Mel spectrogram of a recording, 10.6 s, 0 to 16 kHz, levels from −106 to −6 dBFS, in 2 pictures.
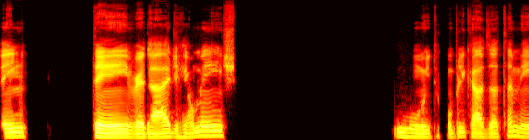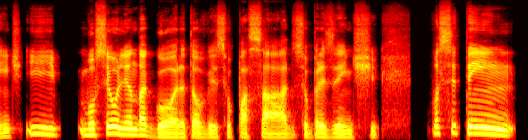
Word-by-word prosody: Tem 110 +2 +1 0.6
tem, 95 -1 +6
verdade, 95 +2 +2
realmente. 120 +7 -2 1.6
Muito 95 -4 -4
complicado, 105 -4 -3
exatamente 105 +1 -5
E. 165 -3 -2 0.2
você 150 +4 +1
olhando 155 -4 +4
agora, 95 -6 +1
talvez, 95 -1 -2
seu - - -7
passado 90 -1 -1
seu 100 - -6
presente 95 -1 -2 0.6
você 180 +2 -2
tem 170 -5 +5
100 Hz, 100 wpm, -24 LUFS, 95-145 Hz, 1.6 s, tem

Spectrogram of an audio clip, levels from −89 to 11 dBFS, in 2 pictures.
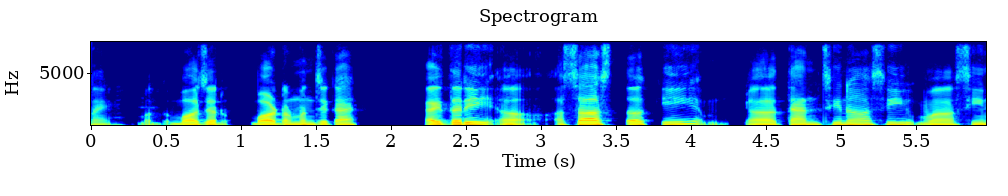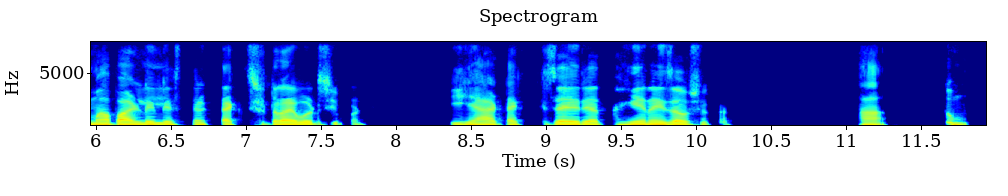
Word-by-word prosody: नाही." 90 0 -6 0.2
मग - - -11
बॉज़र 115 +4 +2 0.2
बॉर्डर 115 +3 +4
म्हणजे 135 +2 0
काय? 150 +2 +1 0.5
काहीतरी 170 +8 +5
अ, 120 -4 0 0.2
असं 180 +9 +5
असतं, 150 -3 0
की 205 +5 0 0.4
अ, 120 0 +3
त्यांची 145 +5 0
ना, 190 +1 +2
अशी 185 +1 -1
म 120 -1 +1
सीमा 140 +5 0
पाडलेली 145 -1 +3
असते 140 +6 -4
टॅक्सी 130 +3 -4
ड्रायव्हरची 120 -5 +1
पण, - - -13 0.6
की 145 - -4
ह्या 125 +2 +2
टॅक्सीच्या 145 +2 -2
ऐरियात 150 -1 -1
हे 140 +2 +2
नाही 140 -1 +3
जाऊ 115 -3 +3
शकत. 105 -2 -12 0.9
हां, 115 -2 +1 0.4
तुम 165 -1 -3
140 Hz, 160 wpm, -24 LUFS, 120-155 Hz, 0.9 s, काहीतरी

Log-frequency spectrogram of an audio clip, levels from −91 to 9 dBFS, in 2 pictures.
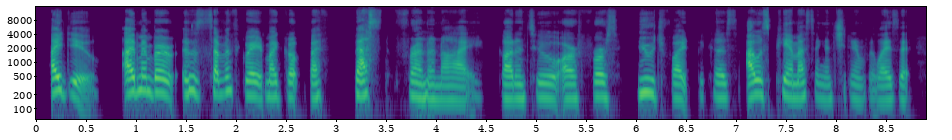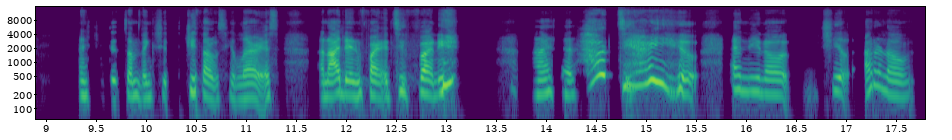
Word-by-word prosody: I 230 +2 +8
do. 430 - -4 0.2
I 215 +2 +7
'member 230 -5 +2
it 205 - -1
was 230 -5 -3
7th 230 +4 -2
grade, 190 -4 +1
my 180 -1 -1
girl 180 +1 -3
my 170 - 0
f 190 - -12 0.3
best 195 +1 +1
friend 180 -3 -3
and 160 -1 -7
I 155 +3 -6 0.2
got 165 -1 +1
into 170 0 -5
our 165 0 -1
first 180 0 -4 0.2
huge 220 -3 -2
fight 170 -2 -4
because 180 -2 -8
I - - +5
was 205 -1 -1
PMS-ing, 175 -3 -4
and 160 +1 -14
she - - -13
didn't 160 -3 -13
realize 155 +1 -6
it. - - -7 0.6
And 195 -1 -3
she - - -42
did 405 -1 -4
something 185 -2 -2
sh - - -15 0.2
she 225 - 0
thought 190 -6 +1
was 155 +2 -10
hilarious, 170 +1 -1 0.4
and 185 0 +2
I 185 - +10
didn't 195 -1 +2
find 195 -3 +5
it 185 - -5
too 240 -1 -2
funny. 225 - +6 0.8
I 205 +3 -1
said, 200 -1 -3
“How - - +1 0.2
dare 315 +4 +3
you? 350 - +6 0.3
“And, 255 -3 -1
you 235 0 -3
know, 205 -2 -1 0.3
she 240 -1 -2 0.2
I - - 0
don't 310 -3 -3
know, 190 -3 -2
195 Hz, 200 wpm, -24 LUFS, 175-230 Hz, 0.8 s, I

